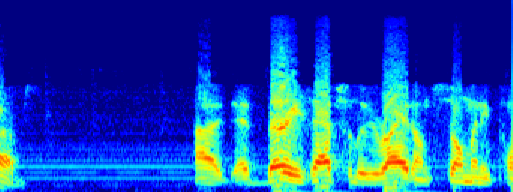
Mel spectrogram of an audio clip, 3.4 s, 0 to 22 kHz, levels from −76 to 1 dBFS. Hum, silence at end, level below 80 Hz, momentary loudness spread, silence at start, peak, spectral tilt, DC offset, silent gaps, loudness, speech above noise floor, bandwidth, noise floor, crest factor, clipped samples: none; 0 s; -54 dBFS; 8 LU; 0 s; -6 dBFS; -4.5 dB/octave; under 0.1%; none; -17 LUFS; 33 dB; 15.5 kHz; -50 dBFS; 12 dB; under 0.1%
